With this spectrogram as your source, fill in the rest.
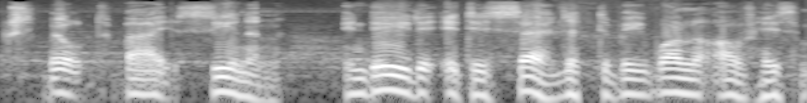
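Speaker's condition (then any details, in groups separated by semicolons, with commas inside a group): Motor neuron disease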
